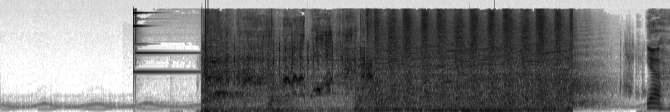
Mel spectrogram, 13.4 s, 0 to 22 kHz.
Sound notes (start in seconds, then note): 4.1 Goofball choking; 11.4 Goofball chewing loudly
